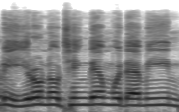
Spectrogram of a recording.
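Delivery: high, fast put-on Toronto slang; mock Toronto accent. Mocking Toronto slang to co-host, exaggerated Toronto accent. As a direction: rattle it off in a clowned Toronto accent. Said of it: "people are clowning that accent".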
